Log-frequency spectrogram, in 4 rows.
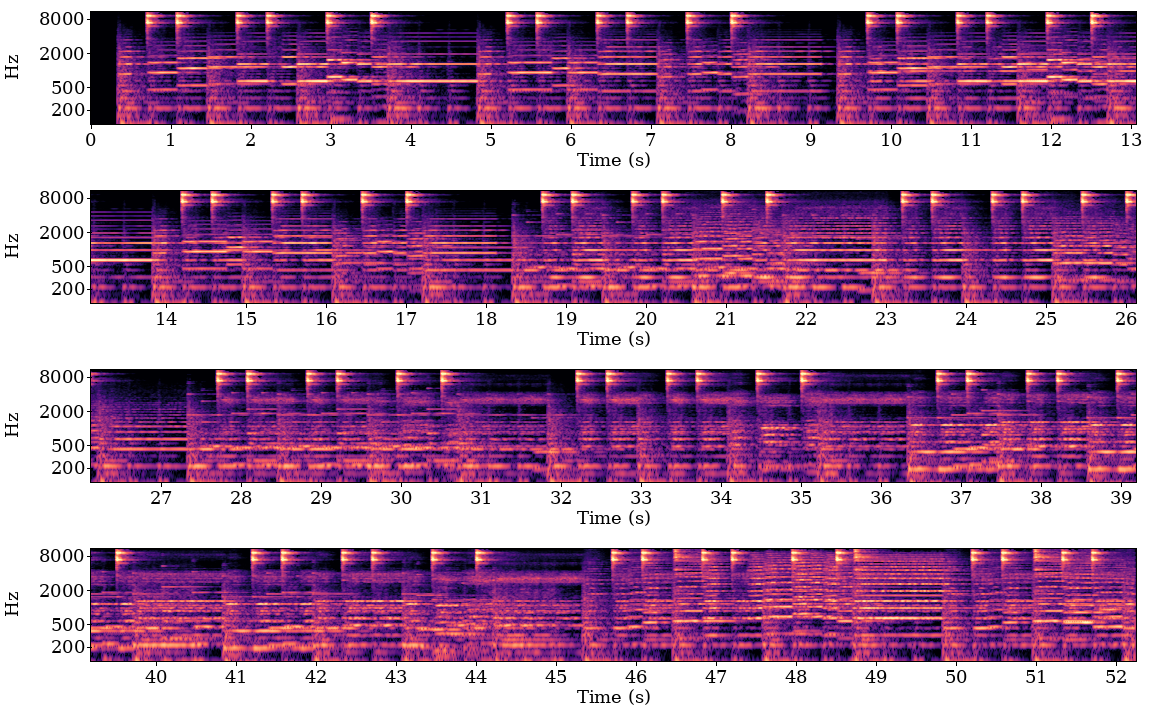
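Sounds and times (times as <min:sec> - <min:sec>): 
Yamaha MU500 synthesizer module music in GS mode: 0:00.4 - 0:52.2.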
